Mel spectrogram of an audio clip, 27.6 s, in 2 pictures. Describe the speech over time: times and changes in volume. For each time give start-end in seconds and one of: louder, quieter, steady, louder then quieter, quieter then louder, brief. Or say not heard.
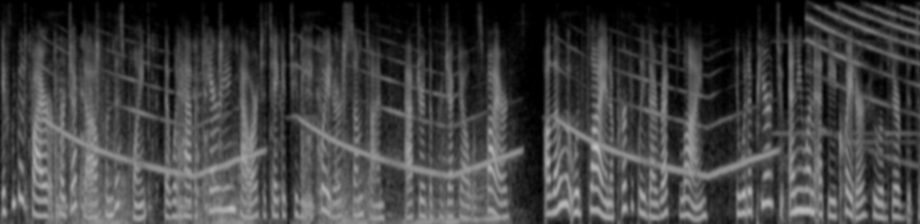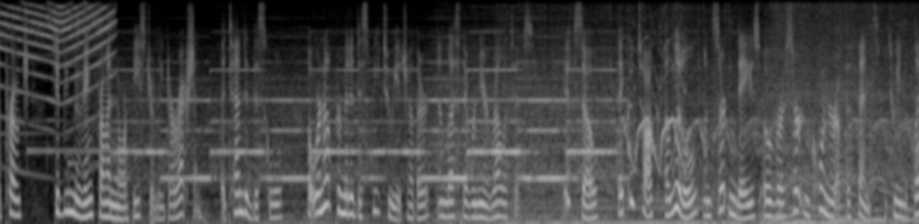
0.0-27.5 steady.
